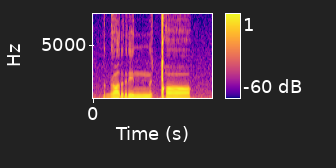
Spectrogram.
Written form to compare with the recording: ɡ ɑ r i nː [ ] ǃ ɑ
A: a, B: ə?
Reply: B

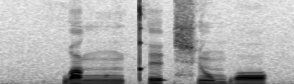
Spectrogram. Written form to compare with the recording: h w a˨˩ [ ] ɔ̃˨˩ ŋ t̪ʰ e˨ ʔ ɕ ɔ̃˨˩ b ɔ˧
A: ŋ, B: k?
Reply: A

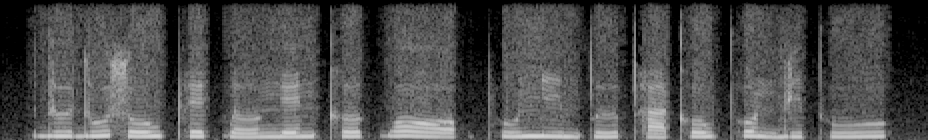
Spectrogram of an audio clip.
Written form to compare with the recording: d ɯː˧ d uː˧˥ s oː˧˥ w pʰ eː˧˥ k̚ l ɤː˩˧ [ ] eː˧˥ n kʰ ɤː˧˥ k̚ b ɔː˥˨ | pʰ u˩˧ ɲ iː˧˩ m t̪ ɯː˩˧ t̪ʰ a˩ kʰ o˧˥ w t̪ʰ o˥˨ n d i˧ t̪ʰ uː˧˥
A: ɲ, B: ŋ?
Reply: B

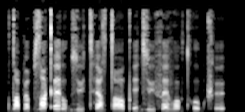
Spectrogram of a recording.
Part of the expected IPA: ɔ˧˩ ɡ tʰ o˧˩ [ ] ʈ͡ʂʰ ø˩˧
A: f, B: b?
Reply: B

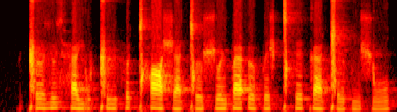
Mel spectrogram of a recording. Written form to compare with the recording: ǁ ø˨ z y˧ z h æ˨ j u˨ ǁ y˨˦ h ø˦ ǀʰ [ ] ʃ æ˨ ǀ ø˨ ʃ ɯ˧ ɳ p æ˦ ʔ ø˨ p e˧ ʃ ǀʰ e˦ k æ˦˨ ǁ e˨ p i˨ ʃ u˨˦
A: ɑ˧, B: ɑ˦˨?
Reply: B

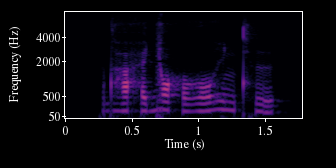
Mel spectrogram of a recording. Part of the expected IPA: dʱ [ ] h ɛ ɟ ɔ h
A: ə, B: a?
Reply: B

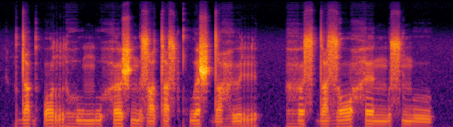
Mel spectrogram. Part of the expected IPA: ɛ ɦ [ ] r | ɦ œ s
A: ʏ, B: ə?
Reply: A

